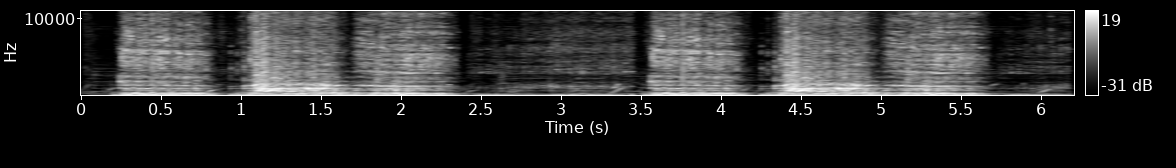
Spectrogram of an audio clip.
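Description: Lion roar sound effect, played twice; each time a short roar is followed straight away by a longer one.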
